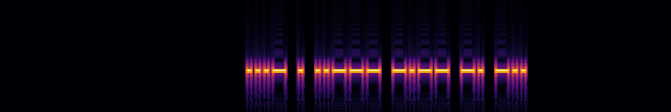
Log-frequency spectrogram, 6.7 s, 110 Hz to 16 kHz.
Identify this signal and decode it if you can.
Morse code, heard as a keyed tone, about 28 wpm, 700 Hz. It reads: VE2YND
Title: DXCC-100 Call Signs - 6 Characters - Repeated 3x - 28wpm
